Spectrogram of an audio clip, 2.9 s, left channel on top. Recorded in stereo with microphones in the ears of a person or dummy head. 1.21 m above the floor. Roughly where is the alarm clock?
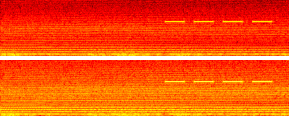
Centre.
